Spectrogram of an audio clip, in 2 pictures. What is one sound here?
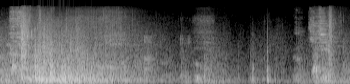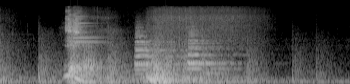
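Fiery magic blasts roar and crackle.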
